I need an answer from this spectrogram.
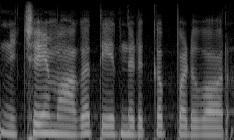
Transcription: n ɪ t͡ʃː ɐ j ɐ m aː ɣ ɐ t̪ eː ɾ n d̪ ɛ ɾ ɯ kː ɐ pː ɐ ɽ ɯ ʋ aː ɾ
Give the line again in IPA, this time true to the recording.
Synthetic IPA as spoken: n ɪ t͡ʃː ɐ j ɐ m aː ɣ ɐ t̪ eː ɾ n d̪ ɛ ɽ ɯ kː ɐ pː ɐ ɽ ɯ ʋ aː ɾ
